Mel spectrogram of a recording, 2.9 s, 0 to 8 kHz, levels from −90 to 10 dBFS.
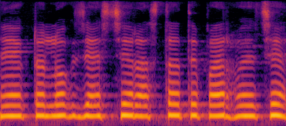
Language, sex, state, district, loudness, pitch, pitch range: Bengali, female, West Bengal, Dakshin Dinajpur, -14 LUFS, 250 Hz, 245-255 Hz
